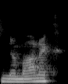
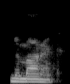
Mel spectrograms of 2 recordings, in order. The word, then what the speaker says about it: mnemonic: a the word is mnemonic you don't really pronounce the m mnemonic mnemonic is a memory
